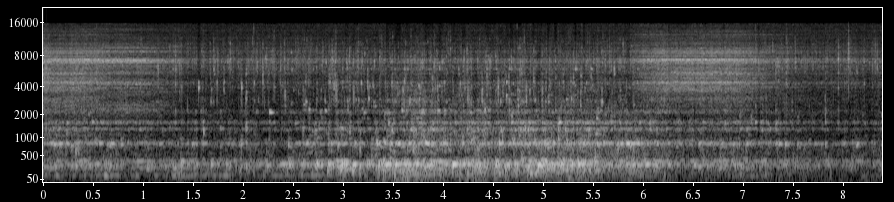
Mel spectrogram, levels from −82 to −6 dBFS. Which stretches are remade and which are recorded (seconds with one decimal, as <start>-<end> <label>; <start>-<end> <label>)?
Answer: 0.0-8.4 recorded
